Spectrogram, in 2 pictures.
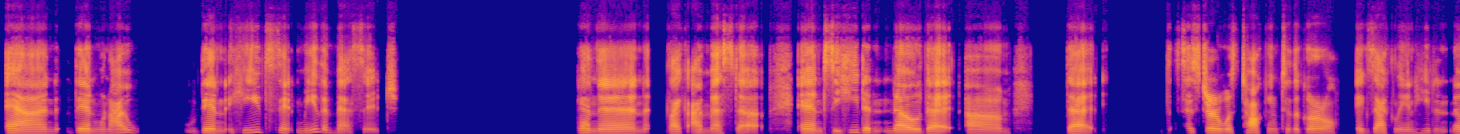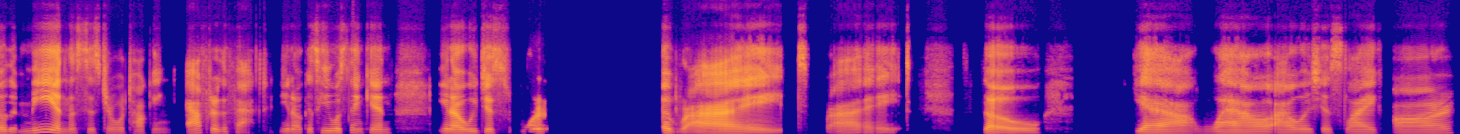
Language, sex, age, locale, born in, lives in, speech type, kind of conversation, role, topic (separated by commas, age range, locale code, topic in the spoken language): English, female, 45-49, en-US, United States, United States, conversation, advice, user, How can I confront my partner about dishonesty?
